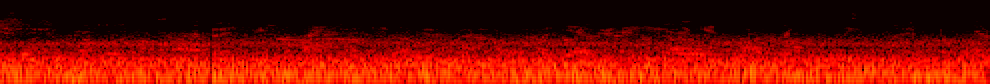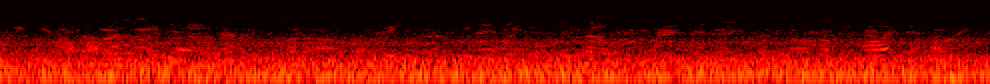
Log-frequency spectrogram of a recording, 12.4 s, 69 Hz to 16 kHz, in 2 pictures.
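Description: Cabin of a Bonza Boeing 737 MAX on approach and landing at Sunshine Coast Airport, a constant dense low engine and airflow roar, heard from inside, steady and unbroken throughout.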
